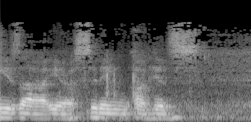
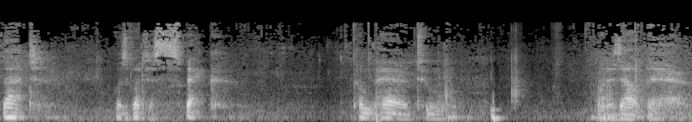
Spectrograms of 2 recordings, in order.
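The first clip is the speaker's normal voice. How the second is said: gruff mountain man; 3 semitones lower than usual. Acted. Hermit speaks with pauses.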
